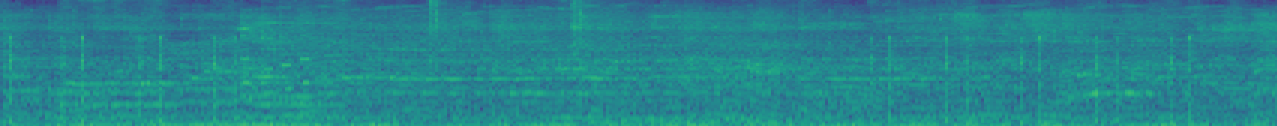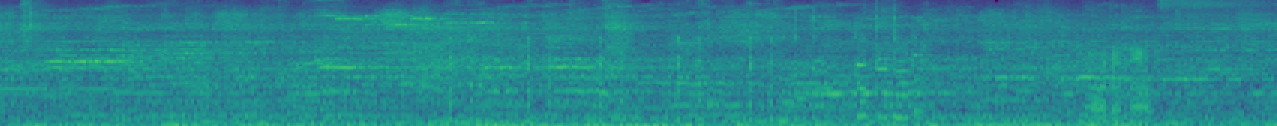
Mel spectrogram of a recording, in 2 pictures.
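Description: Slot machine game music and reel-spin sounds from a Lock It Link Hold On To Your Hat slot, playing continuously through several paid spins, over casino-floor chatter.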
